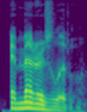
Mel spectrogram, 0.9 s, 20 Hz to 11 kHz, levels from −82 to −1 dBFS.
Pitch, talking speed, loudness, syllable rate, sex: 130 Hz, 205 wpm, -15 LUFS, 7.3 syllables/s, male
